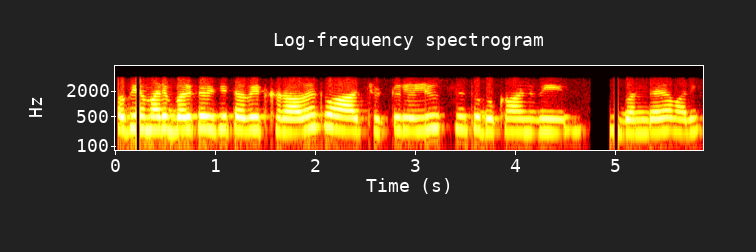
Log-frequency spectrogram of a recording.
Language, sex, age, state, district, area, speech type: Hindi, female, 18-30, Rajasthan, Karauli, rural, conversation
